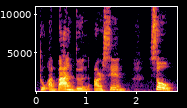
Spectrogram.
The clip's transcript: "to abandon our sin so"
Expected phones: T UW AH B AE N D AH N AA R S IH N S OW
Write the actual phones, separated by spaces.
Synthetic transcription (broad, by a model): T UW AH B AE N D AH N AA R S IH N S OW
